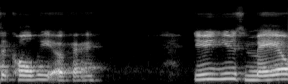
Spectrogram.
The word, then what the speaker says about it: Colby: good colby jack cheese do you think colby or kobe i pronounce it colby c-o-l-b-y colby jack cheese oh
